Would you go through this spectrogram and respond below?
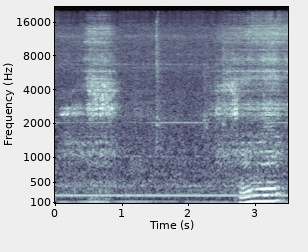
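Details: Cane Corso dreaming in its sleep, soft raspy breathing ending in a short whining, rising groan-like sound, a steady hum in the room behind.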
